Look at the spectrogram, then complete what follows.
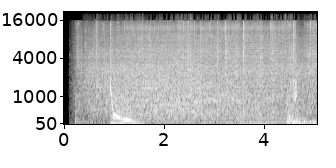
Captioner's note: sound effects playing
